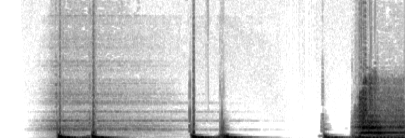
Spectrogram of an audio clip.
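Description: Heartbeat sound effect: two heavy double thumps, lub-dub, then a third whose second beat opens into a long, ringing boom near the end.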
